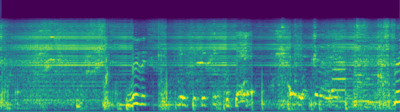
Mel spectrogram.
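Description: Electric guitar playing with a buzzy, many-overtoned tone over it for the first two seconds, then wordless gliding voice sounds through a handheld microphone from about four seconds in.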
